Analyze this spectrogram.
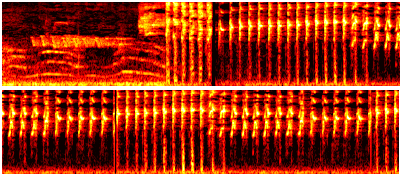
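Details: Lovebird call used as a lure to prompt silent lovebirds to start calling; a dense, rapid train of harsh high chattering notes about two per second-fraction, running continuously after a brief softer chirping intro.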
